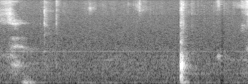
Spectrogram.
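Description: Near silence with one short, sharp click near the end.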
